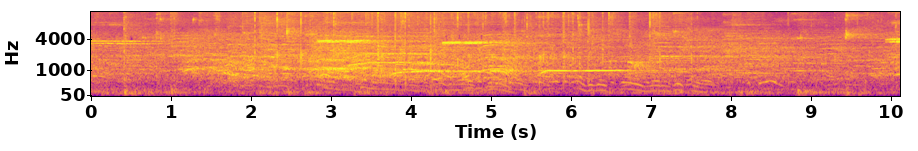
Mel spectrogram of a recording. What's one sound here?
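Young women cheer and shout loudly in a large echoing gym.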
